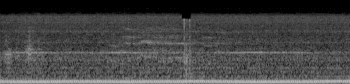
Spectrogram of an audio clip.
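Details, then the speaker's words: 2005 Ford Mustang, rebuilt, retimed donor engine on first start after the car sat about 12 years, no dash lights: smooth, even low idle with a steady hum and no ticking, knocking or stumbling; running clean. "I got no lights on the dash. Hell yeah, guys. It's smooth."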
